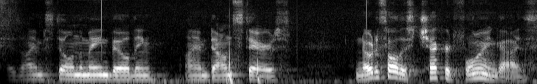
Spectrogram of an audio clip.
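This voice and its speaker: A man speaks in a dark, mellow tone with ordinary pitch variation. His loudness swings widely. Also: moderate pace. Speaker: urban explorer vlogger. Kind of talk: casual vlog chat. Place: hall. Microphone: phone near.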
